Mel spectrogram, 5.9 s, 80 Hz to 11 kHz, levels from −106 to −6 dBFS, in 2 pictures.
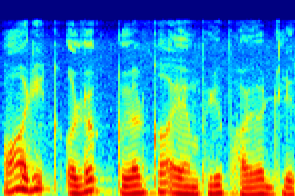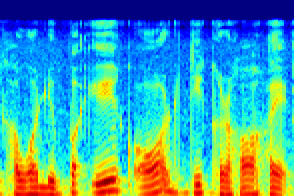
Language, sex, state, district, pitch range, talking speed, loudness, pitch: Hindi, male, Haryana, Rohtak, 115-150 Hz, 140 wpm, -17 LUFS, 130 Hz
